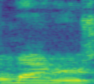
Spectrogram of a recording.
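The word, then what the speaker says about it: Meinerz: Quin miners oh Quin I think it's pronounced miners right Manas okay um that's what I originally thought but then I heard somebody say miners so I was like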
